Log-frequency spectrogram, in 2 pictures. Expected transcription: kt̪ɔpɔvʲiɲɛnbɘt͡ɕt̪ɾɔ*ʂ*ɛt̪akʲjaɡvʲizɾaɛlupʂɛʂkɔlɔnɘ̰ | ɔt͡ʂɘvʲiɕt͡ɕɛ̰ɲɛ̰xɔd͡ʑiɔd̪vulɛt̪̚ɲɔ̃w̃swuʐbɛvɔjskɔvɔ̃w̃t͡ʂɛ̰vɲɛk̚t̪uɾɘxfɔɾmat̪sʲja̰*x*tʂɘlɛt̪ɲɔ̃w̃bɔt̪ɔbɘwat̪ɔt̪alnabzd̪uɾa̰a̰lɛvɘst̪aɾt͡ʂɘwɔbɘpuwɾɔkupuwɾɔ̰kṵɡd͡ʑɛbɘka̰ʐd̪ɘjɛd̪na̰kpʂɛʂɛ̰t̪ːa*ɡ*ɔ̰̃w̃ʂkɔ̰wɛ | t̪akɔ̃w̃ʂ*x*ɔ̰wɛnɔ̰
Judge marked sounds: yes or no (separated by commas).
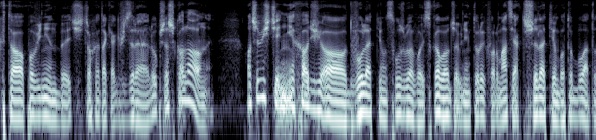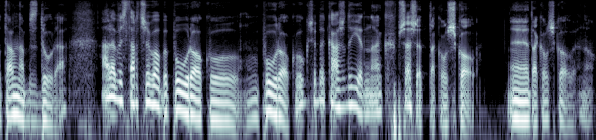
no, yes, no, no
